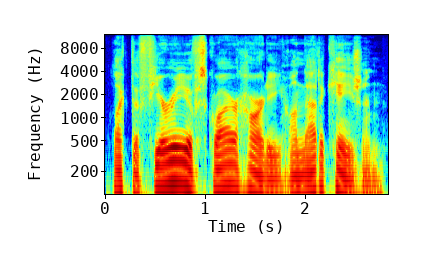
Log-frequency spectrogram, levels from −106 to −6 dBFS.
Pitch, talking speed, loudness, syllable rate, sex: 95 Hz, 190 wpm, -17 LUFS, 5.4 syllables/s, male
